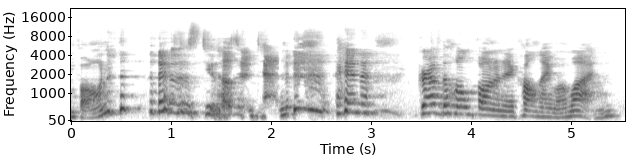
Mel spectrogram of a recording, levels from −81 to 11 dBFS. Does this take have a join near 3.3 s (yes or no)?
no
